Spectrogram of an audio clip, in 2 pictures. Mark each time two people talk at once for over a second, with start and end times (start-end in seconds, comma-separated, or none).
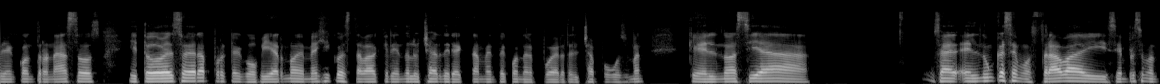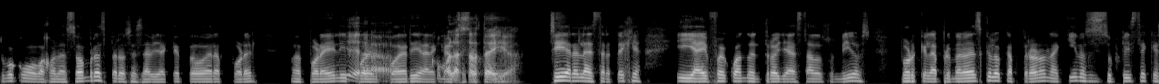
15.0-16.7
